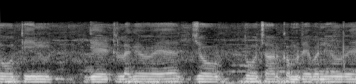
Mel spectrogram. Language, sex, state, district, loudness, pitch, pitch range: Hindi, male, Uttar Pradesh, Shamli, -14 LUFS, 125 Hz, 120-125 Hz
